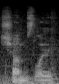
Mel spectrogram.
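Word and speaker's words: Cholmondeley: There's a 5-syllable word that is pronounced Chumsley. Ooh. And whether it can be said, or just Chumley, I think, and whether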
